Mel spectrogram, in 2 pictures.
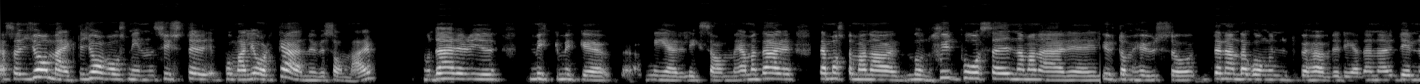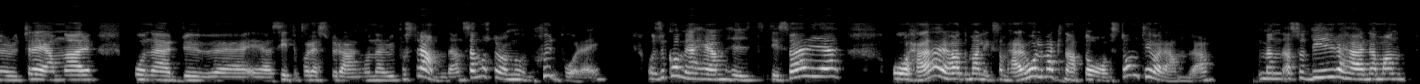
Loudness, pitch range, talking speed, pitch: -20 LUFS, 200-260 Hz, 205 wpm, 230 Hz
